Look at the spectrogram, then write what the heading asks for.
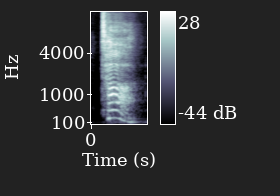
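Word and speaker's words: Ptah: And so some examples of the earliest African method objects include many of the gods and goddesses like Ta. Remember, the P is silent.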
